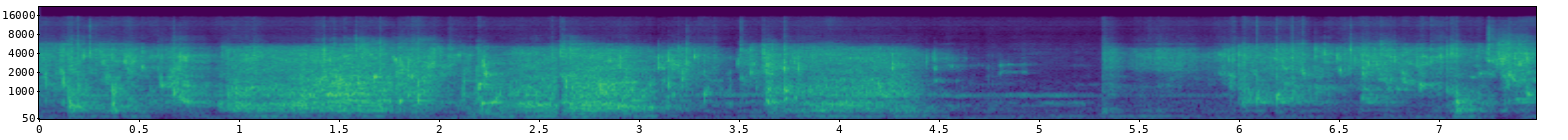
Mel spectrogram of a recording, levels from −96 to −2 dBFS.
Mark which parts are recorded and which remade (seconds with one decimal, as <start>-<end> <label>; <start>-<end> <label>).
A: 0.0-7.5 remade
